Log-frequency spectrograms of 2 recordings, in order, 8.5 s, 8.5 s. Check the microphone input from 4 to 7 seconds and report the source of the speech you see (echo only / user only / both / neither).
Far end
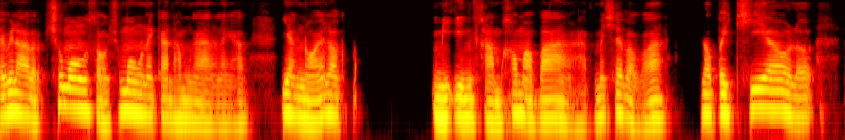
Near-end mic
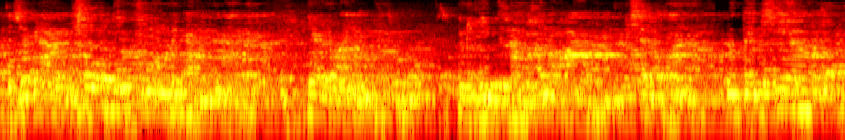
echo only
